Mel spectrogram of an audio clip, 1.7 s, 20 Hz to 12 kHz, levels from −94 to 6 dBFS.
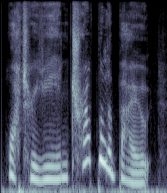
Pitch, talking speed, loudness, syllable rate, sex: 230 Hz, 215 wpm, -16 LUFS, 6.5 syllables/s, female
